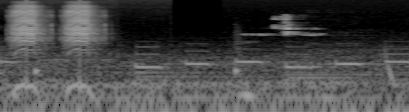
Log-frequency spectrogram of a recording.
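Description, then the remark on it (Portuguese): A mobile phone message notification tone sounds: two quick, raspy quack-like bursts, then a short, bright electronic chime, clear over a low hum, with no talking. “Enquanto você tá ali terminando de se arrumar então, você escuta o seu celular vibrando naquele, na, naquele toque de mensagem, tá ligado?”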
